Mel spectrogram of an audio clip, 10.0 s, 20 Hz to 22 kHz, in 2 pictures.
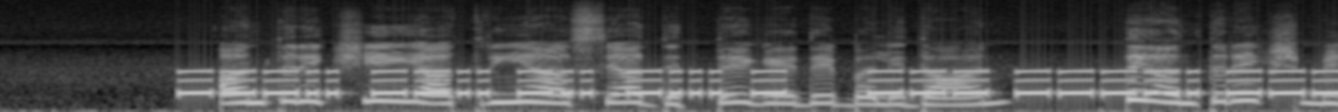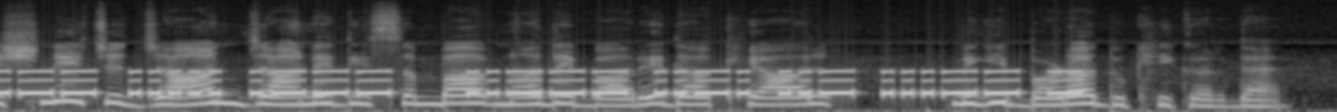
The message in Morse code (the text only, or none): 8ZDBT O905J 2FU3T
